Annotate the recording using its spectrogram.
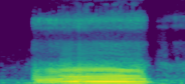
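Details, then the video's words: Indoors, a French Bulldog snores like a person: one long, deep, rumbling rasp of about one and a half seconds, swelling and fading smoothly, with faint breathing afterward. "코골이가 사람 같애 ㅋㅋㅋ😂"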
